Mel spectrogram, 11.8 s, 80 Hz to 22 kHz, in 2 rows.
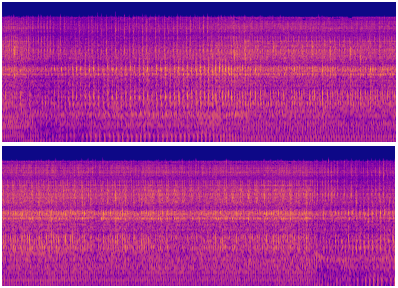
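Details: Kawasaki KSR110 idling: light, fast ticking about four per second over exhaust beat, apparently from top end; earlier rattle traced to cam chain tensioner, replaced, then new noise from piston/head area after riding, cause unconfirmed.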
